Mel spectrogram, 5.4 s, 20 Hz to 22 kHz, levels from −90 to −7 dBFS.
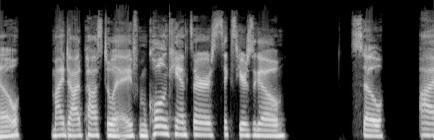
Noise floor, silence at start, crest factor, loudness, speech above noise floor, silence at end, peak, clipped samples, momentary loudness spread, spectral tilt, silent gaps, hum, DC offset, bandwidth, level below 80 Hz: under -90 dBFS; 0 s; 16 dB; -19 LUFS; over 71 dB; 0 s; -4 dBFS; under 0.1%; 10 LU; -4 dB/octave; 0.36-0.62 s, 3.68-4.23 s, 4.35-4.39 s, 4.90-5.24 s; none; under 0.1%; 16.5 kHz; -56 dBFS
